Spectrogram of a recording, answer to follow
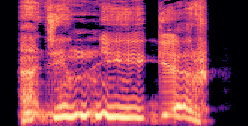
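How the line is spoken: Groaning. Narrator (Russian): простонал Уоррен

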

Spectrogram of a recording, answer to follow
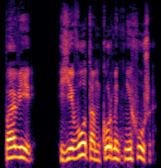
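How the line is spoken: Smirking. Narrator (Russian): хмыкнул я

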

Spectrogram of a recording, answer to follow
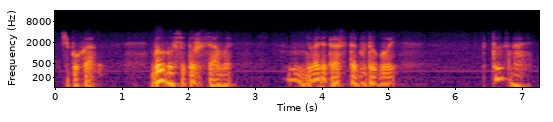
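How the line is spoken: Quiet. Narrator (Russian): тихо сказала Ливи

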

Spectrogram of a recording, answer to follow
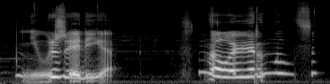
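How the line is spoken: Anguished moan. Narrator (Russian): Он простонал это, понимая, что его опять затягивает в петлю закольцованного времени, уже принесшую столько страданий

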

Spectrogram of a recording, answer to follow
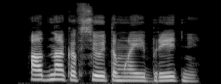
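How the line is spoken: Gloomy snort, hunchback. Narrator (Russian): хмыкнул мрачно Горбун

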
